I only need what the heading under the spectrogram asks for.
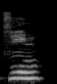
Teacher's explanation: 睛 is the even tone. So kind of like flat.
